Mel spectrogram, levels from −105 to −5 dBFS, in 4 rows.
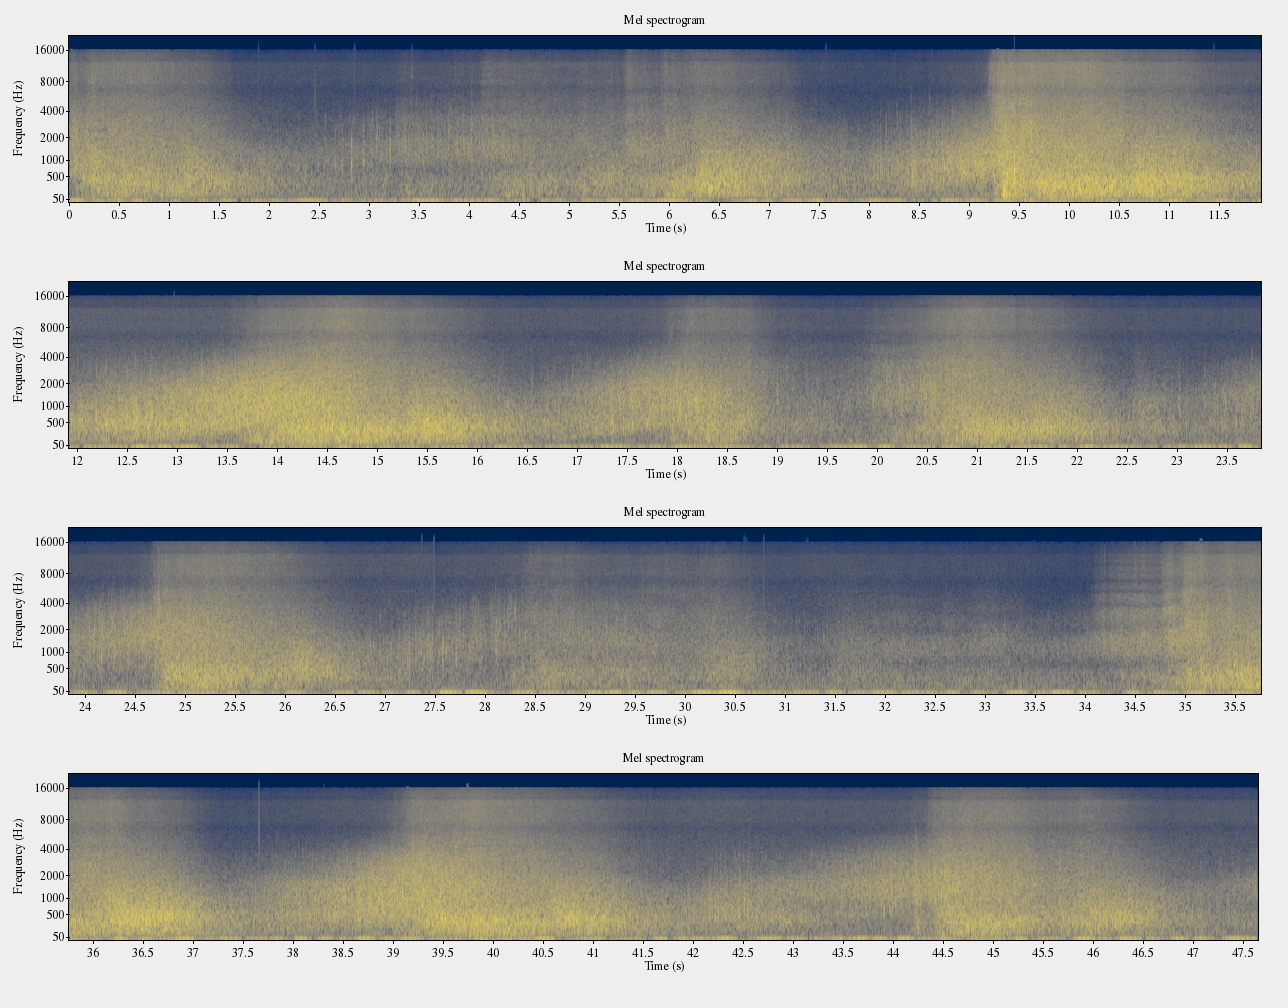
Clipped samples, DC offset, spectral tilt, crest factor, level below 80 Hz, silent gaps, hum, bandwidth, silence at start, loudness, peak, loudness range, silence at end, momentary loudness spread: under 0.1%; under 0.1%; -4 dB/octave; 24 dB; -42 dBFS; none; none; 16.5 kHz; 0 s; -23 LUFS; 0 dBFS; 16 LU; 0 s; 21 LU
